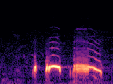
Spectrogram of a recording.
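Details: Spotted dove, 'giọng đồng' slow song used to excite other doves: a short clipped note, a steady coo, then a long buzzy coo sliding downward.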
